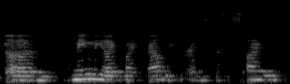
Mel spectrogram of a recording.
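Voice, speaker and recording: A woman in her twenties from Ethiopia, a student in the audience, asks a hesitant question from the floor at a university event, full of fillers and restarts. Her voice is medium-pitched, level, dark in tone and at a normal pace. She sits far from the mic in a roomy lecture hall, with slight background noise.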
